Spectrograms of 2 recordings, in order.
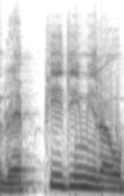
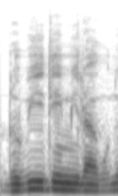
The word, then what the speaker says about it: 르비딤: 히브리어로 레피이라고 발음을 합니다. 저희가 루비디이라고는 하는데 정확히 발음이 레피디으로 발음을 하고요.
